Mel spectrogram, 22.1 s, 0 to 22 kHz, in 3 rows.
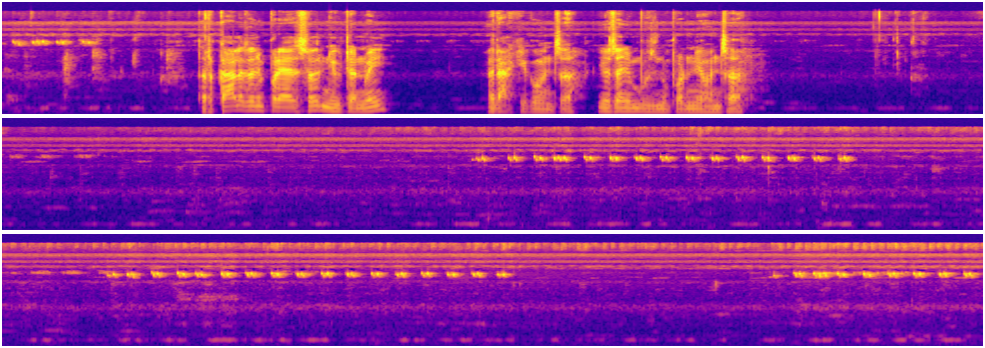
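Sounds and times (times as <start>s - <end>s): cricket chirping: 0.0s - 22.0s.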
